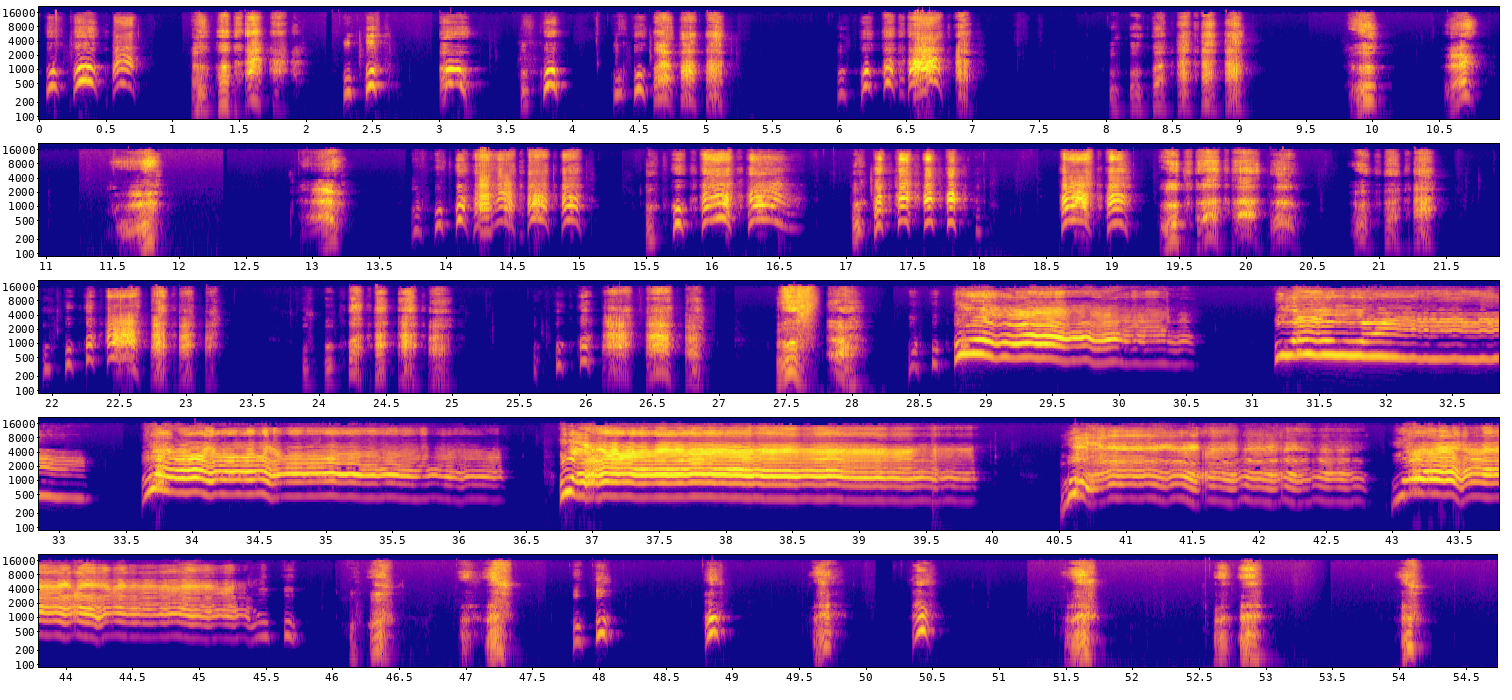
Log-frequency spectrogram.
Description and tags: Sebastian Denzer - Monkey
Different emotions of a cartoon/anime style monkey in a war game.
shout, ape, speak, game, voice, character, animal, cartoon, language, monkey, english, scream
